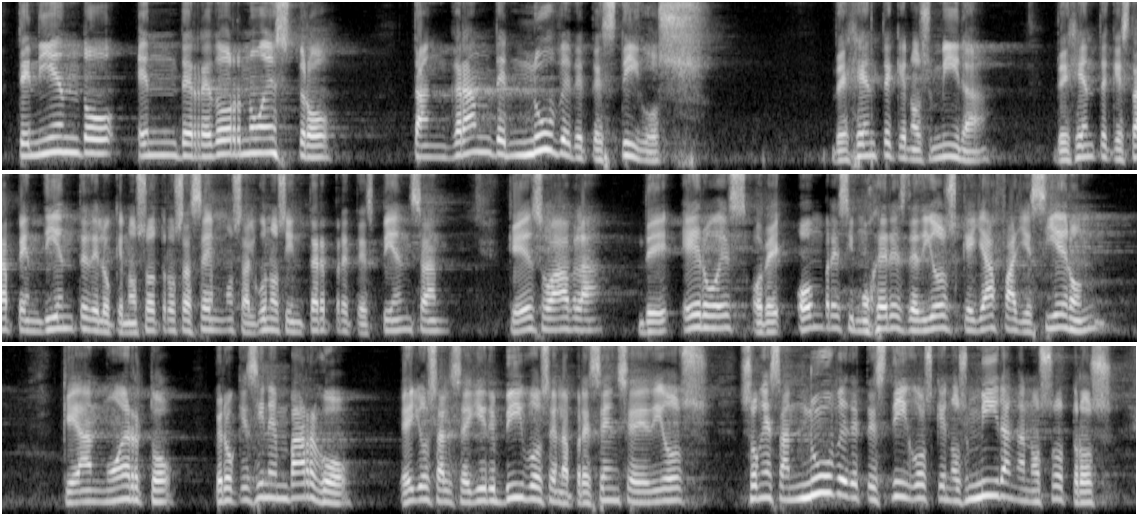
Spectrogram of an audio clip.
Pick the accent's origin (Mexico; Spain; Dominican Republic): Mexico; nosotros como mexicanos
